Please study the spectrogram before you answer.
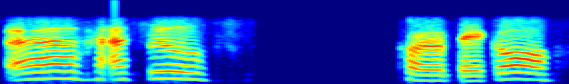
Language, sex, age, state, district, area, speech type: Assamese, female, 18-30, Assam, Goalpara, rural, conversation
